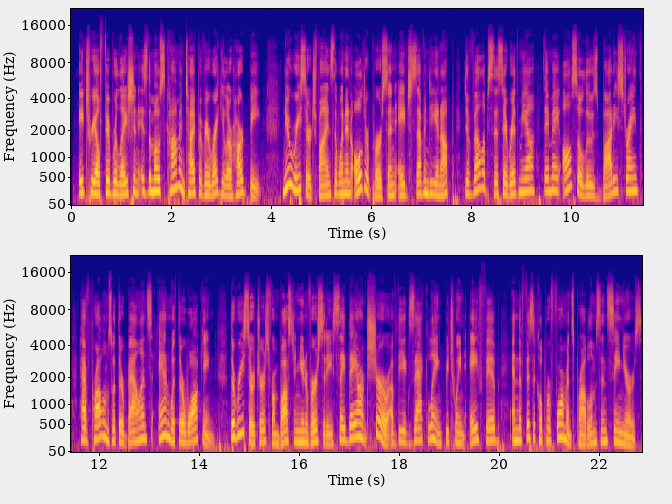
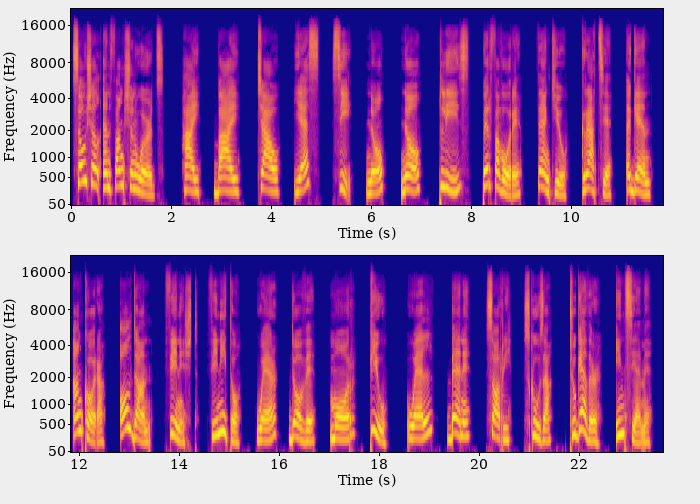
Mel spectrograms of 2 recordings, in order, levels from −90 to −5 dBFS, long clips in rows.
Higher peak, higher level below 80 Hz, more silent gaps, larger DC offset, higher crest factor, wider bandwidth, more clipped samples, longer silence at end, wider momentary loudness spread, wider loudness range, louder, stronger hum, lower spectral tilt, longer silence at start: about the same, 0 dBFS vs -2 dBFS; about the same, -46 dBFS vs -44 dBFS; neither; neither; about the same, 18 dB vs 14 dB; second, 14 kHz vs 18 kHz; neither; second, 0.05 s vs 0.25 s; second, 7 LU vs 12 LU; about the same, 3 LU vs 2 LU; second, -20 LUFS vs -15 LUFS; neither; about the same, -5 dB/octave vs -4 dB/octave; about the same, 0.15 s vs 0.05 s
